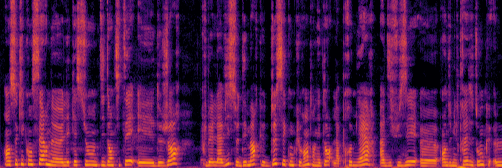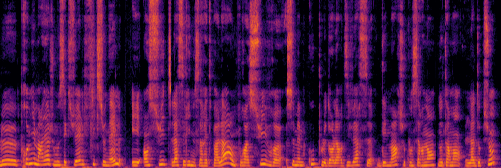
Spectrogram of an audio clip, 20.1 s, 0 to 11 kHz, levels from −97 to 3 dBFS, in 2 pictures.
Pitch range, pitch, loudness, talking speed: 195-260 Hz, 220 Hz, -26 LUFS, 165 wpm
